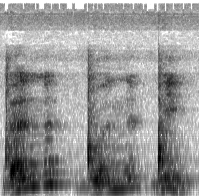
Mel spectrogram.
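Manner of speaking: teacher drilling the nunation; modeling bin. Shown as a demonstration. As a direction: repeat "بن" for the class. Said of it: "ونقول".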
